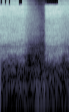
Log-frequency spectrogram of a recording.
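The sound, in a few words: cooking spray sprayed into a sheet cake pan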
